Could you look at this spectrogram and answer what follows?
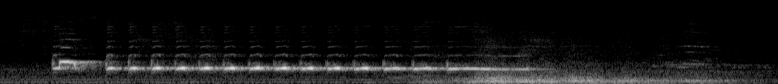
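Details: Bangkok-line zebra dove bred on a bird farm in Pasuruan, East Java, Indonesia: a rising opening note, then about a dozen quick, even, cooing notes on one pitch, fading into low background rumble.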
